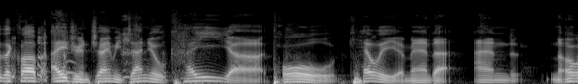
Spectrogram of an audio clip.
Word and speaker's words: Kaja: And I said, Kaya. Oh my God, yes. Kaya. I had no idea how you're going to pronounce that one, so I really had to wait till the pronunciation.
